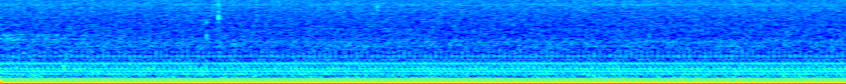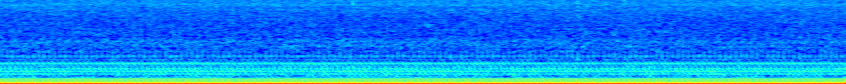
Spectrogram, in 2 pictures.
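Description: Steady low electrical hum, a mains hum with a ladder of overtones, unchanging throughout.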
